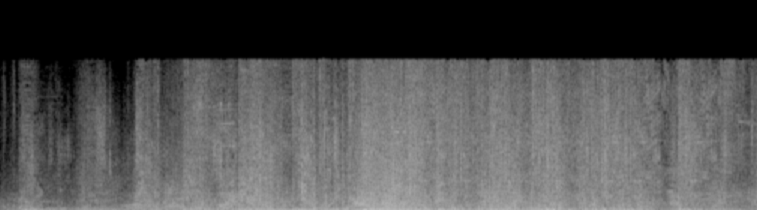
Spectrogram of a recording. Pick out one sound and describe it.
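Magic spell effects whoosh and crackle during a fast video game fight.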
